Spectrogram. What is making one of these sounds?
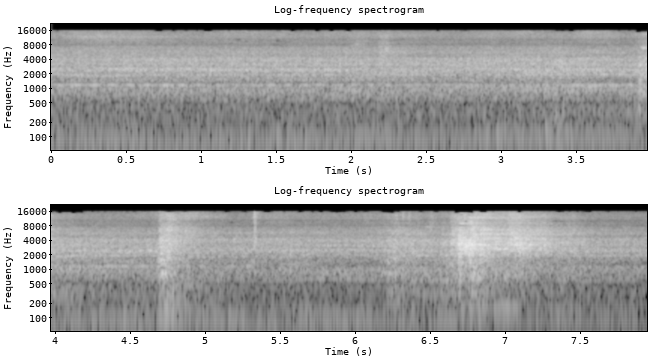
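A garbage truck engine idles with a low rumble nearby.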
